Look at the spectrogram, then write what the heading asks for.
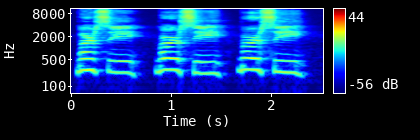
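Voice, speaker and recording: A man voicing a flustered, doting storybook spouse with melodramatic, drawn-out pleading. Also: very high-pitched, fairly even intonation, a bit bright, pitched above the performer's own voice, full character voice. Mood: distraught, pleading.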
